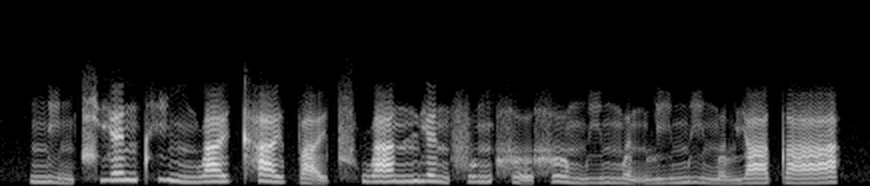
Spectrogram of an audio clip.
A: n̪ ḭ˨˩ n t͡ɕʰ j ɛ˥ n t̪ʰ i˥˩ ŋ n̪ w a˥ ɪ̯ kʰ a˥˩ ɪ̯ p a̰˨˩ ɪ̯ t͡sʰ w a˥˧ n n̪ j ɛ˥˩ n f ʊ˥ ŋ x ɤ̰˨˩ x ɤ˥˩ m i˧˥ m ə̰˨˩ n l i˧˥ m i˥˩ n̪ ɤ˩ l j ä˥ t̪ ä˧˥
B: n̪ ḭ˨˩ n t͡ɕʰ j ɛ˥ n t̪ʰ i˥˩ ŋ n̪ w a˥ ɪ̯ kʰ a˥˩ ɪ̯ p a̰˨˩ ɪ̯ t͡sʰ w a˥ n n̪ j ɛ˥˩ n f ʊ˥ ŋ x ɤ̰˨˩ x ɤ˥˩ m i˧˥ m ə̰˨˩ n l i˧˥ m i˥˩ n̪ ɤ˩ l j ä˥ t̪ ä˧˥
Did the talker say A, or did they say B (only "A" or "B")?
B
